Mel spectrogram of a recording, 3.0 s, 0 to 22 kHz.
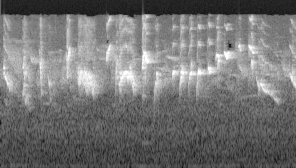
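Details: Orange/brown house finch x canary mule from 2021, around four months old, delivering a short burst of slurred warbles followed by a rapid series of clipped, repeated chirps.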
